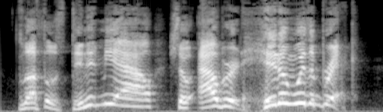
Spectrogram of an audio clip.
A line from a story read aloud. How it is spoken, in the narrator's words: yelled Greg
